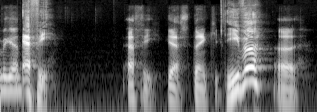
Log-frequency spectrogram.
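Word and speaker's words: Effy: that's really good oh yeah uh valkyrie i pronounced her first name again effie effie yes thank you eva uh eva no it wasn't eva effie ether ifa valkyrie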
